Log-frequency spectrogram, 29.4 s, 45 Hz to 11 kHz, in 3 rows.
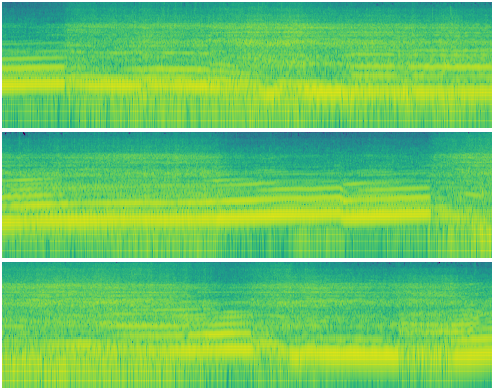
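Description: Triumph 675R's 675 cc inline three-cylinder engine at full track pace, heard from the bike. The revs sweep down under braking with stepped downshifts, climb steadily under throttle, and drop sharply as the throttle shuts before the next corner. The revs rise again near the end, all over a steady rush of wind.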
